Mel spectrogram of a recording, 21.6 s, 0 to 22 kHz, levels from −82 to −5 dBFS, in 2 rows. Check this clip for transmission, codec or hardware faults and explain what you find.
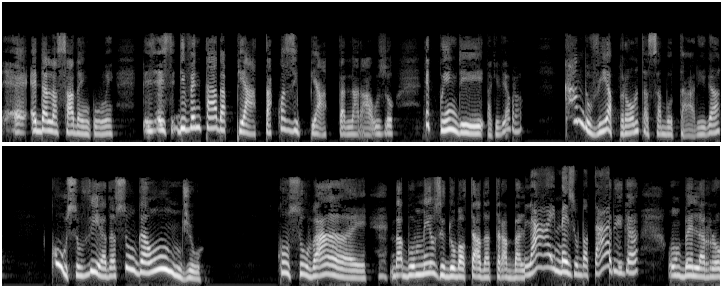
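Two faults are audible: codec damage across the whole clip and one short passage running fast.

AAC compression damage is present throughout. The speech sounds dull and smeared, with fizzy, warbling sibilants. This is likely from low-bitrate AAC-LC, which fits roughly 32 kbps. A spectrogram shows a lowered cut-off and patchy holes in the upper bands.

A section at the wrong speed runs from 18.63 to 19.89 s. It plays 1.34 times too fast, raising the pitch by about five semitones so the speech turns high and hurried. This is likely from a clock mismatch during playback or editing. On a spectrogram the harmonics jump upward and spread apart for that stretch, and the waveform's syllable envelopes are visibly compressed.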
